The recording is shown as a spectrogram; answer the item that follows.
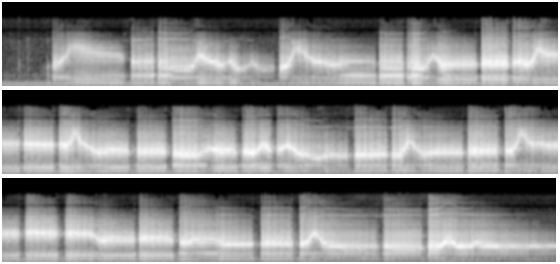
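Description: A modern Tuvan jaw harp, a new instrument, played in a quick, steady rhythm of many twanging plucks. Its bright, buzzing drone carries vowel-like overtones that sweep up and down throughout, loud and alone without voices.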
